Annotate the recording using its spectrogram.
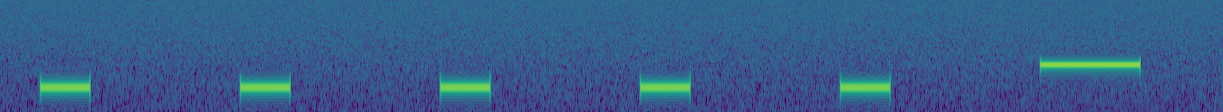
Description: Radio time signal (five pips and a higher one, as on Chinese radio), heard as pips.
